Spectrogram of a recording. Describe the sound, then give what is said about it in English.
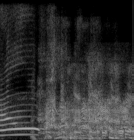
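A person on a hunt, trying to throw out a cow call, instead imitates a cat with one drawn-out, high-pitched meow lasting about half a second, then breaks straight into loud laughter and chatter. “So when I first went to throw out my first cow call, I went back to my cat calling this.”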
